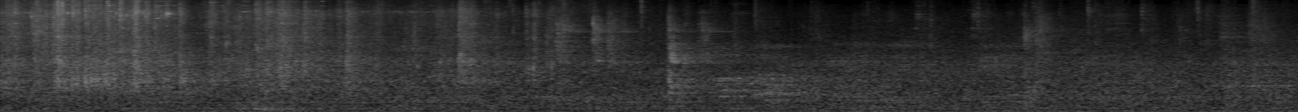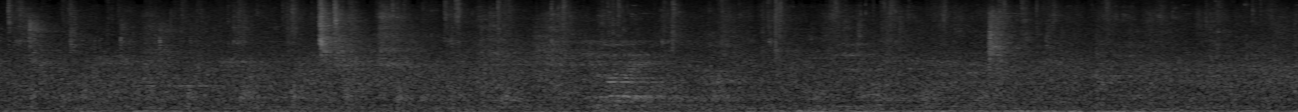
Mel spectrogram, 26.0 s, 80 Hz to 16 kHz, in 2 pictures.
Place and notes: Weesperstraat, Amsterdam, Netherlands - Small Tunnel for bikers and pedestrians near subway entrance
Binaural format with two DPA 4061. Distant buzz coming from overhead traffic and metro tube below. Passing bikers and pedestrians. reflective space.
